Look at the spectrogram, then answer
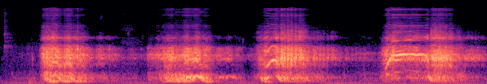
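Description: A horse gives four breathy, wheezing neighs, each under a second long and about one per second, with a rough, pulsing low edge and no other sounds.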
